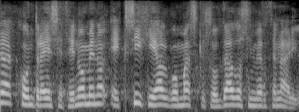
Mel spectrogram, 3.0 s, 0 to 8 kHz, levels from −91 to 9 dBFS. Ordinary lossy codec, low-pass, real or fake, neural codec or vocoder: none; none; fake; codec, 16 kHz, 4.8 kbps, FACodec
